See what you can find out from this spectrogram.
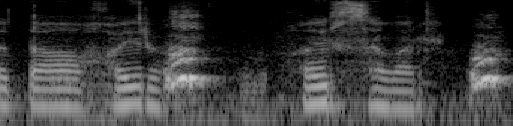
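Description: A dog barks again and again in short, sharp bursts, moderately loud, with only brief pauses between the barks, at a ger tent settlement on the edge of Ulaanbaatar, Mongolia.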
